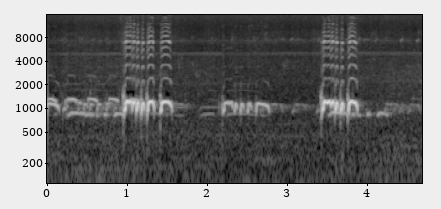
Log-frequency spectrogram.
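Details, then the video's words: Local zebra dove singing, recorded as a lure for silent doves: soft purring coos building into loud stuttered rolling notes, repeated in phrases, over a low background hum. "Perkutut lokal gacor suara cocok untuk pancingan semua jenis perkutut yang malas bunyi"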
